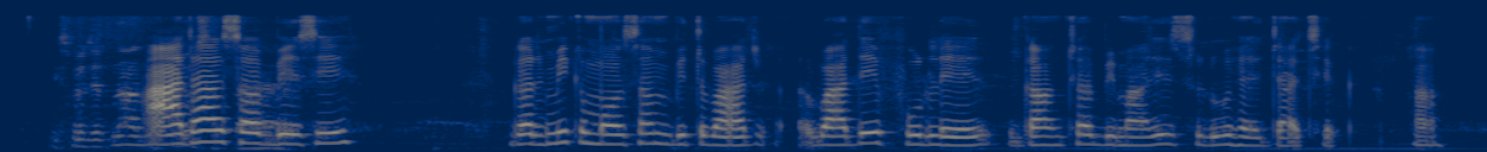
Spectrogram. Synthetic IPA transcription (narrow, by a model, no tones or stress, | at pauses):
a̰d̪ʱasəbbesi | ɡəɾmikmɔsəmbit̪waɾʋad̪epʰulːeɾɡãʊt͡ʃʰəbimaɾisuɾuɦɛd͡ʒat͡ʃʰek | ɦã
